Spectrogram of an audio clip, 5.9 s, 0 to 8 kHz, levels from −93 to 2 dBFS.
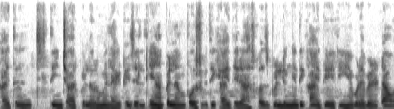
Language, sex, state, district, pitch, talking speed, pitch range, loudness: Hindi, female, Chhattisgarh, Sukma, 165 Hz, 275 wpm, 165-175 Hz, -17 LUFS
